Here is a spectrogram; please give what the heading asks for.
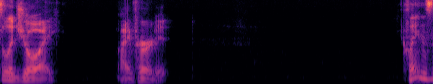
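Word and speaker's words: Lajoie: know who they're talking about cardinas cardinas nap lejoy it's lejoy I've heard it it's lejoy I'm telling you it's lejoy I've heard it Clinton's not always right right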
